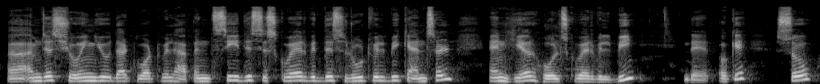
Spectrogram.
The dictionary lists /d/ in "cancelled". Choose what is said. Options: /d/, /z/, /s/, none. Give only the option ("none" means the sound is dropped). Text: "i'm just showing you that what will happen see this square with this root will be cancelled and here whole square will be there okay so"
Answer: /d/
